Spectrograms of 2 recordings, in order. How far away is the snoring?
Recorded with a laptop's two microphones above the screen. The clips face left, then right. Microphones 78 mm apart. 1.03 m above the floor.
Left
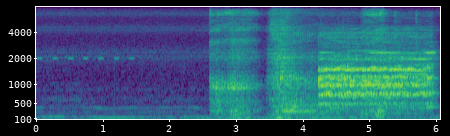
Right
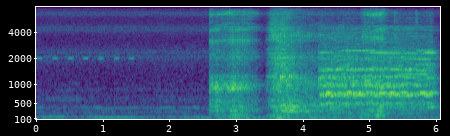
About 3.5 m.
